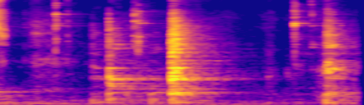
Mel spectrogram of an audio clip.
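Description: Light metal clinks, then one sharp metallic clank a little over a second in, as a steel mower jack is handled at its bracket, its pin and chain rattling.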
